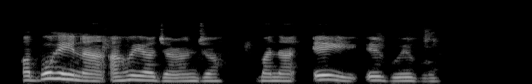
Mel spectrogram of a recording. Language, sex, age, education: Igbo, female, 15-29, tertiary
